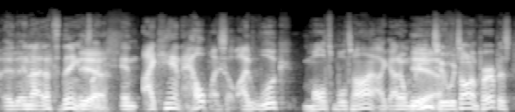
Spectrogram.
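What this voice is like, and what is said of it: Strong Boston accent. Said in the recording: “the Boston accent's disgusting ... such a disgusting accent. My voice is gross”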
